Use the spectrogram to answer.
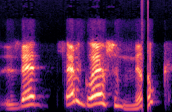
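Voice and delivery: a startled, puzzled blurt, rising high at the end; retelling his own baffled blurt at the waiter; blurted question. Retold or imitated. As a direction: ask it like something can't be right on the tray. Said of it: "I just kind of blurted out".

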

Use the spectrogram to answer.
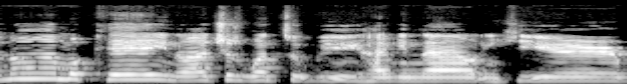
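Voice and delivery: imitated child, high at first then easing down. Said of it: "She changed her voice for a, a child".

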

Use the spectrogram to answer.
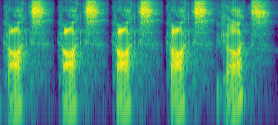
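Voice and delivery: each COX lilting sharply upward; teasing repetition. Shown as a demonstration. Teasing a friend who likes hearing it, questioning lilt. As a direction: repeat COX as a high, rising question. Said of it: "hearing Cox said over and over again".

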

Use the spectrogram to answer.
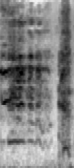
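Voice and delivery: high-pitched breathy laugh. Real, not acted. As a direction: burst out laughing. Laughs at own Karen bit.

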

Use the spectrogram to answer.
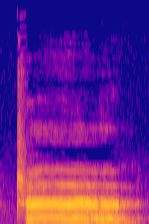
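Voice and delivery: "Turn" held long, loud and high, falling; long vowel demo. Shown as a demonstration. Teacher models long sounds with "Turn", long vowel demo. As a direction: stretch the vowel of "Turn" out loudly. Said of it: "Los sonidos largos".

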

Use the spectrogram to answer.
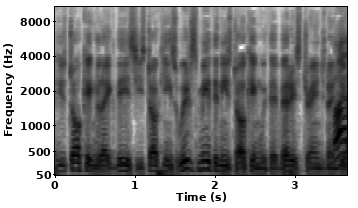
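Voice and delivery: mock Nigerian accent, imitating an actor; imitation of an actor's Nigerian accent. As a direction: put on a strange Nigerian accent. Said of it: "doing a Nigerian accent".

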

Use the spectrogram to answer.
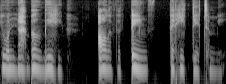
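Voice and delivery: soft, fading to a whisper, like an actress; dramatic hush. Retold or imitated. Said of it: "she says it like this".

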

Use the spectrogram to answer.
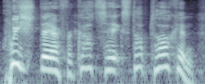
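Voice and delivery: high, exasperated Scottish shushing; Scottish hushing. Shown as a demonstration. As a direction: shush someone crossly in a Scottish accent. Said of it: "That's how you say it".

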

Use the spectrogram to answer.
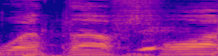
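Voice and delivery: slow, hushed, drawn-out curse; Tommy impression. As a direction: stretch it out softly, imitating a TV tough guy. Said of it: "That was a perfect Tommy".

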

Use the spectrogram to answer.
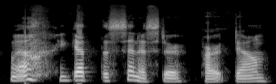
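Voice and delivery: ordinary talk, nothing marked

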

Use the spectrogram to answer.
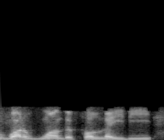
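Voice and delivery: normal talking voice

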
